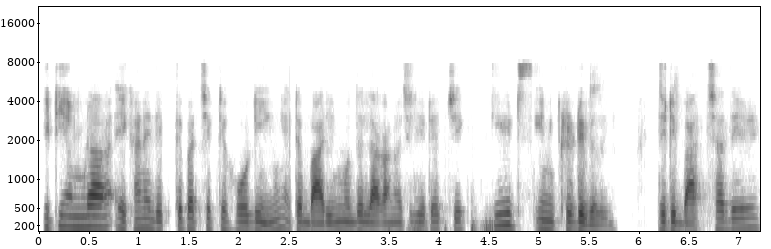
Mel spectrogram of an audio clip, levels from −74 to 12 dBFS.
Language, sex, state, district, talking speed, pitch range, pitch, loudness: Bengali, male, Odisha, Nuapada, 150 wpm, 130-160 Hz, 140 Hz, -20 LUFS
